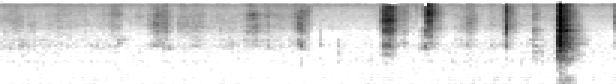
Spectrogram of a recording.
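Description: Paper wrapping on a small package rustling and crinkling as it is handled, with a few short crisp crackles in the second half. The loudest sound is a sharp click or tap near the end.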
